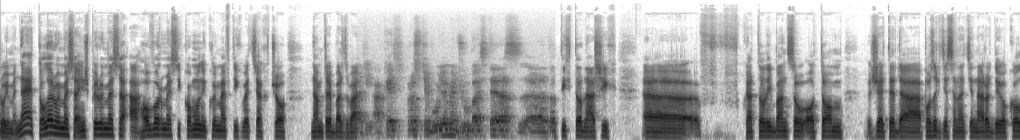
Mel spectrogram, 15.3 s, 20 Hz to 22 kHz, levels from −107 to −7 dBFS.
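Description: A speech recording with a switch to a distant microphone from 5.36 to 8.30 s. The sound abruptly turns roomy and hollow, loses bass, drops roughly 10 dB, and picks up room noise about 35 dB below the speech. The close microphone's signal likely failed briefly.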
